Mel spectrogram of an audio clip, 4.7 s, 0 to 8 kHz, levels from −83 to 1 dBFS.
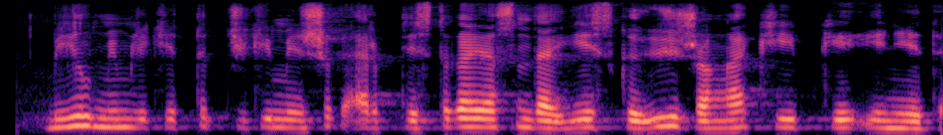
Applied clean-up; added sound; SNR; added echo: none; none; none; none.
